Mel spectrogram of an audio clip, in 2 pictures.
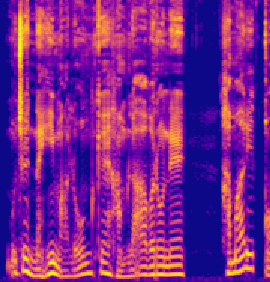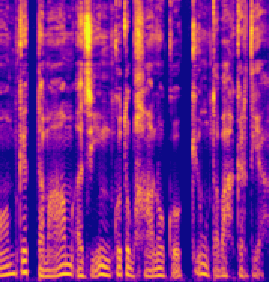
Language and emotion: Urdu, sad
